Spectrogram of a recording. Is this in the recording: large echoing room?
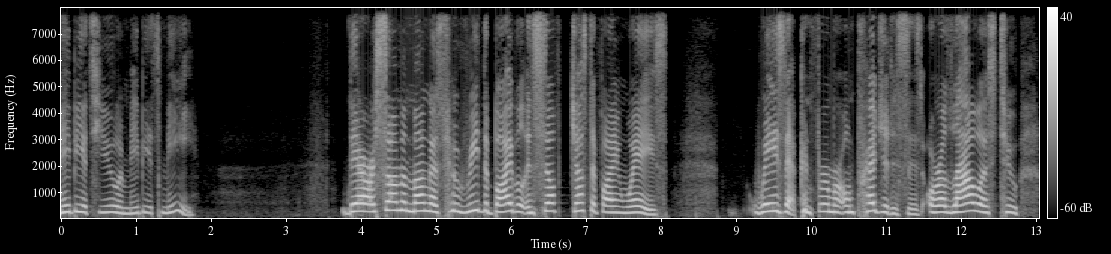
yes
